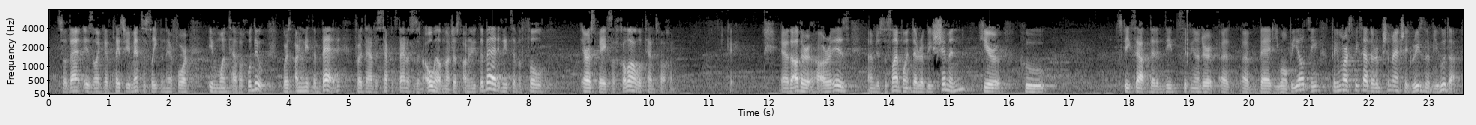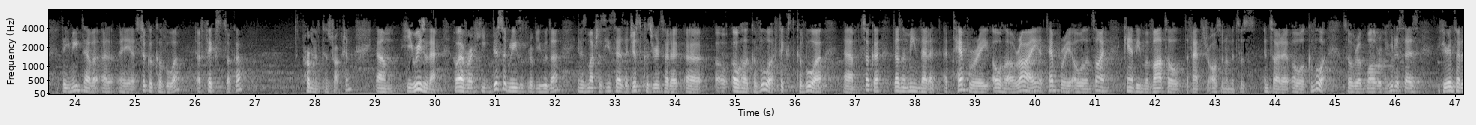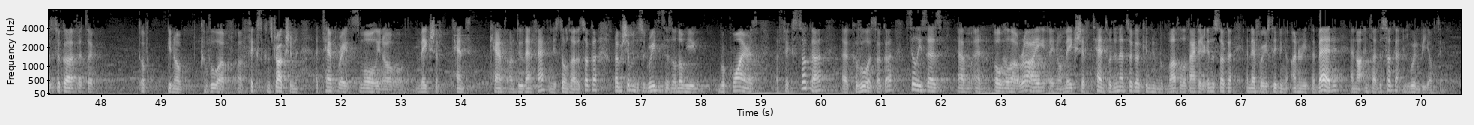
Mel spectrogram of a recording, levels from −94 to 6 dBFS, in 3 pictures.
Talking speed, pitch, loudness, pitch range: 215 wpm, 120 Hz, -20 LUFS, 110-140 Hz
